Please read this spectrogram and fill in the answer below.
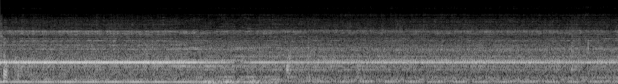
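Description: Electric rotary-vane refrigeration vacuum pump running steadily with a low hum, evacuating an air conditioner's refrigerant lines through the low-side port to clear out air let in by a leak. A steady high whine in its sound fades about two seconds in, and the hum turns rougher.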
